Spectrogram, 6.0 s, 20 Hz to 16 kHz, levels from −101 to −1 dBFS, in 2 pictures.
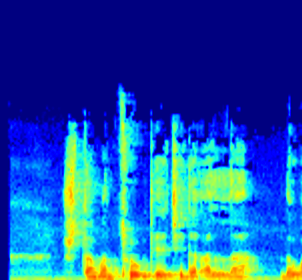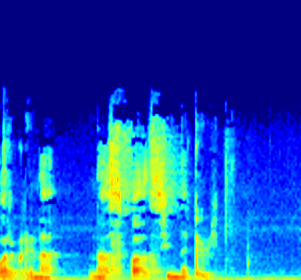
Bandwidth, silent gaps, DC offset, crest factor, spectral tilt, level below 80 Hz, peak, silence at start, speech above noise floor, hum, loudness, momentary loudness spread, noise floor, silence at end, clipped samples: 11 kHz; none; under 0.1%; 20 dB; -4 dB/octave; -58 dBFS; -4 dBFS; 0.1 s; 23 dB; none; -24 LUFS; 13 LU; -47 dBFS; 0 s; under 0.1%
